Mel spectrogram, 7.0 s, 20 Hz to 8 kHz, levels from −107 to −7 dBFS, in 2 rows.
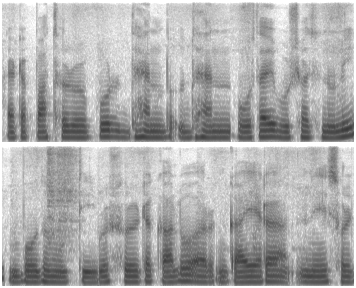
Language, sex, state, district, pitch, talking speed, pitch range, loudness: Bengali, male, West Bengal, Jhargram, 120 Hz, 160 wpm, 115-125 Hz, -37 LUFS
